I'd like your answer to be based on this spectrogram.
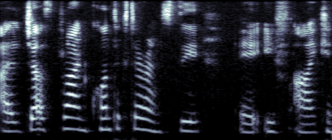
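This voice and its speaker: A woman with a non-native accent, medium in pitch, ordinary pitch variation, a fairly slow pace, and a very clean recording over a silent background. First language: not English. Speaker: online course instructor. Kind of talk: screen-recorded tutorial. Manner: casual, with frequent fillers.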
